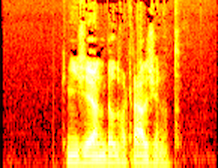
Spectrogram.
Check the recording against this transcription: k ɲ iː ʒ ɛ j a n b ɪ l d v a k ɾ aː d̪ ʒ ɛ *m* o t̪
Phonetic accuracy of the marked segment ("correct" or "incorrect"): incorrect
